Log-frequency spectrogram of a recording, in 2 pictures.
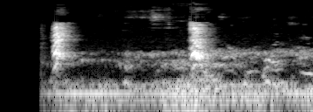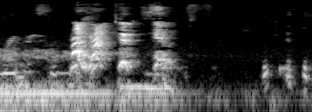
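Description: A Rottweiler gives loud, deep, explosive barks, spaced unevenly, over a low steady hum.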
